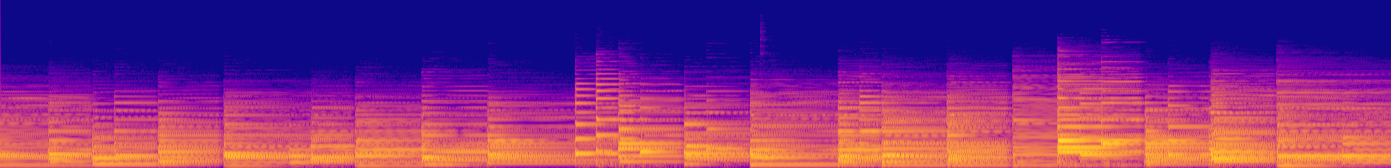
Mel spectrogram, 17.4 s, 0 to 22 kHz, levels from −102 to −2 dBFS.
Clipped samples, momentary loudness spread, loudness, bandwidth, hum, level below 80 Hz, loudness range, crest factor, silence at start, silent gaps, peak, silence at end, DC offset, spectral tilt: under 0.1%; 10 LU; -21 LUFS; 5.6 kHz; none; -42 dBFS; 6 LU; 18 dB; 0 s; none; -4 dBFS; 0 s; under 0.1%; -10 dB/octave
